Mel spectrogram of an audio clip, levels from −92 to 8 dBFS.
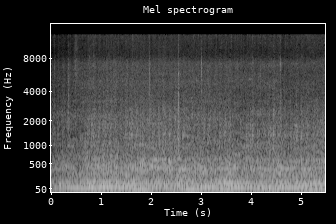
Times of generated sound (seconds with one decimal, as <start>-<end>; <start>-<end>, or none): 1.8-2.5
